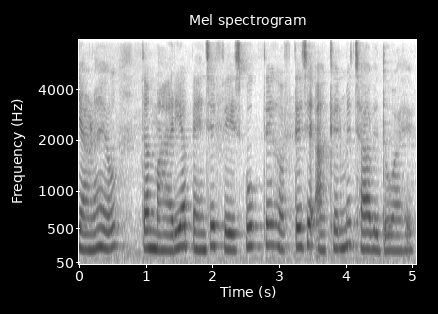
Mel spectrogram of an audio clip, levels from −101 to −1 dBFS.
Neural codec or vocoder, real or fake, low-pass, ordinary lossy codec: none; real; none; none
